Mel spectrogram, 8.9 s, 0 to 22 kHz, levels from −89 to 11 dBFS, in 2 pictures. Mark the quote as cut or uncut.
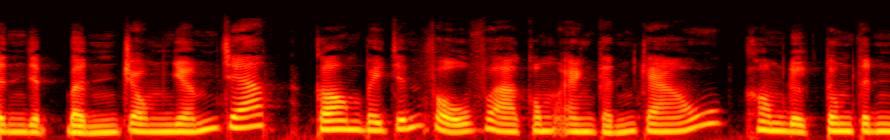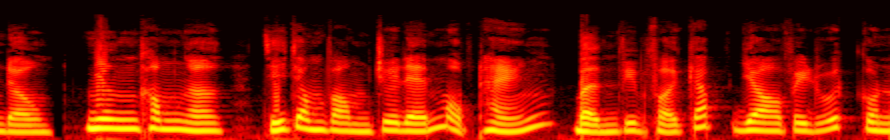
cut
